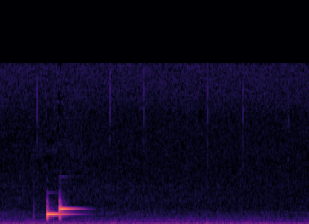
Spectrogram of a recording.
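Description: Android Auto's Google voice-search chime: two short electronic beeps in quick succession, the second higher, about a third of a second in. It signals that the spoken destination query has been taken. A faint steady cabin hum runs underneath.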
